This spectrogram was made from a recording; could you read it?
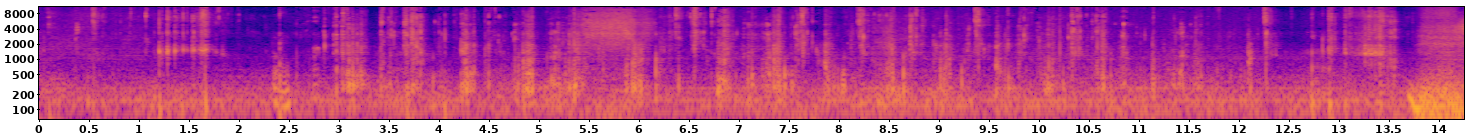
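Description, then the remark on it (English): Close-miked ASMR of a young woman eating a pickle: crisp, wet bites and crunches followed by steady squishy chewing and smacking, with sharp clicks scattered throughout and no talking. “Here's an example of a young lady eating a pickle.”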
